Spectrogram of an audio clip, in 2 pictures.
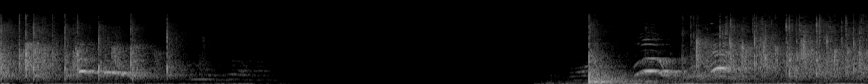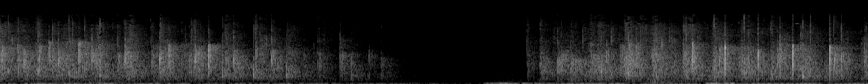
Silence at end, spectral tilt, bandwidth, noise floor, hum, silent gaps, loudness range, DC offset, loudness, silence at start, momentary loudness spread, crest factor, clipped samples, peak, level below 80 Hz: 0 s; -3.5 dB/octave; 11.5 kHz; -69 dBFS; none; 2.97-5.32 s; 12 LU; under 0.1%; -33 LUFS; 0 s; 13 LU; 30 dB; under 0.1%; -6 dBFS; -56 dBFS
